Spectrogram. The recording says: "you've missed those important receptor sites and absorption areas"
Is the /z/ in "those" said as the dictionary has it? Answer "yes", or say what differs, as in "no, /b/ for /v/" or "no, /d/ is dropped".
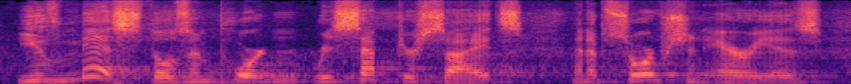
yes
